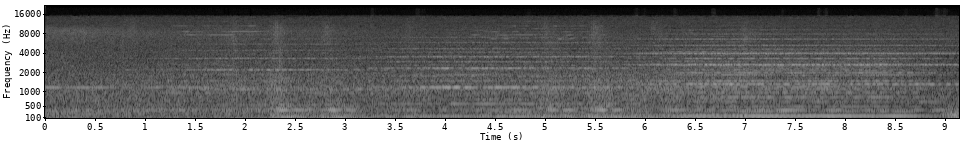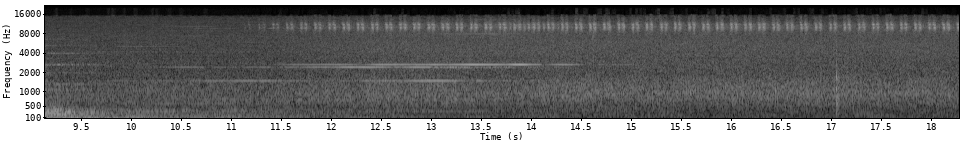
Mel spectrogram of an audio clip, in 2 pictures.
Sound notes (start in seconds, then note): 1.2 eerie music; 12.7 crickets chirping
